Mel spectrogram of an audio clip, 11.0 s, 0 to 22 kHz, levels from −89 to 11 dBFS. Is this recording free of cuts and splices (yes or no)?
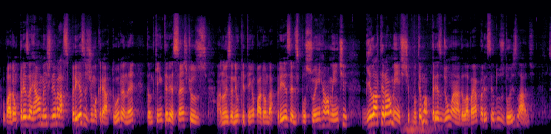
yes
